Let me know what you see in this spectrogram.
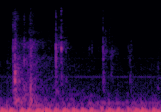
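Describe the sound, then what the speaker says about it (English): A few quick taps on a computer keyboard's arrow keys, close and quiet, clicking in a short irregular burst. "you can use the arrow keys to position stuff"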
